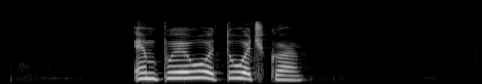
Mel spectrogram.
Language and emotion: Russian, neutral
